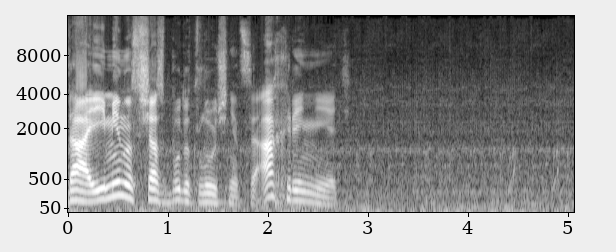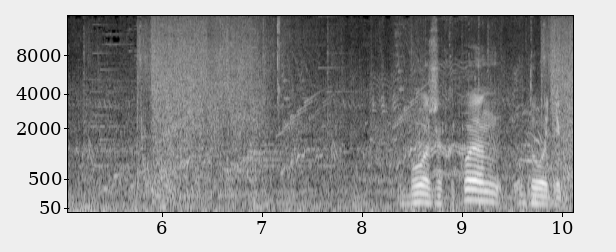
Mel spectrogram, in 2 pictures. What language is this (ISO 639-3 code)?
rus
